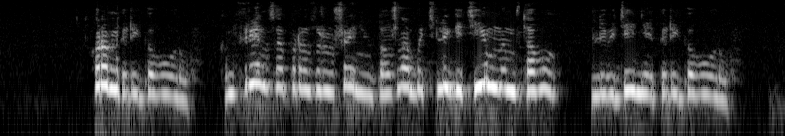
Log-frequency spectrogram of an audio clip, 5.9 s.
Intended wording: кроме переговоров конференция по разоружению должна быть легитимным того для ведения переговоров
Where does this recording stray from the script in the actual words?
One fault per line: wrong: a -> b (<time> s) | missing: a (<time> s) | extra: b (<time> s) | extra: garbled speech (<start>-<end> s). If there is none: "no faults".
no faults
